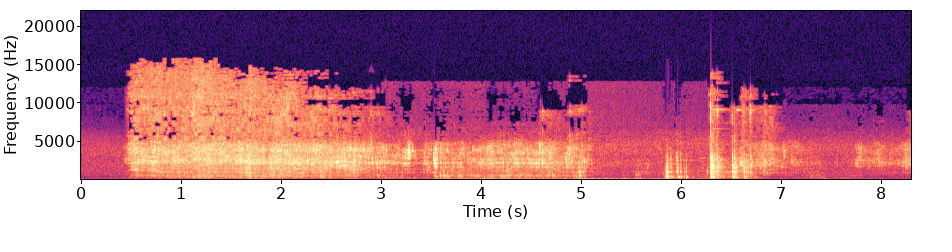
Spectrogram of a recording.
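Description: Water poured from a plastic bucket onto dry particles and corn in another plastic bucket: a steady splashing pour for about four and a half seconds. It is followed by a few sharp plastic knocks and rattles, the loudest sounds, as the bucket is handled and hands go into the soaking grain.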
